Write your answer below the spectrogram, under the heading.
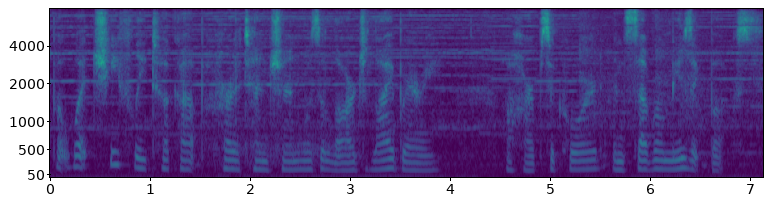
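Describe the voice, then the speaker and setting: A woman storyteller giving a soft, measured ASMR narration of a bedtime story. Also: sits low, steady tone, poor audio. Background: music.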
